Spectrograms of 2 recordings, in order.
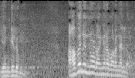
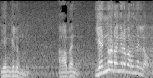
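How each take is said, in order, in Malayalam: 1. Stress വരുന്നത് അവൻ എന്ന വാക്കിലാണ്. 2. സ്ട്രെസ് വരുന്നത് എന്നോട് എന്ന വാക്കിലാണ്. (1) "അവൻ എന്നുള്ള ഭാഗത്ത് ഞാൻ സ്ട്രെസ് ചെയ്തുകൊണ്ട്" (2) "രണ്ടാമതും അതേ കാര്യം ഞാൻ ഊന്നിപ്പറയുന്നു"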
